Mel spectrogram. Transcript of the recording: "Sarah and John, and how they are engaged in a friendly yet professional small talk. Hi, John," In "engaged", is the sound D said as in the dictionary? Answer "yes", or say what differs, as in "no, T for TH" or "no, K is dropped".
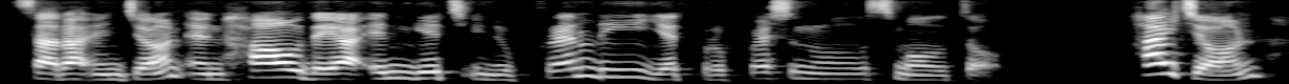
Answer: no, D is dropped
